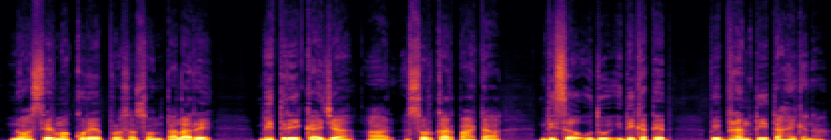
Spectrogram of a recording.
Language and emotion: Santali, neutral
